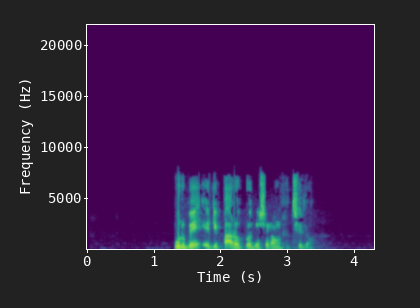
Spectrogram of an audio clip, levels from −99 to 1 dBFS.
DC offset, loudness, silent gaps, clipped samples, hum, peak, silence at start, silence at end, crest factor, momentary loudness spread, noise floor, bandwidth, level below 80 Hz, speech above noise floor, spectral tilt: under 0.1%; -18 LUFS; none; under 0.1%; none; -2 dBFS; 1.3 s; 0.95 s; 20 dB; 9 LU; -86 dBFS; 7.8 kHz; -52 dBFS; 69 dB; -5 dB/octave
